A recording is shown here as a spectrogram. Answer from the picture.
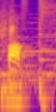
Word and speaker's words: folk: FOLK फॉक L silent है.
